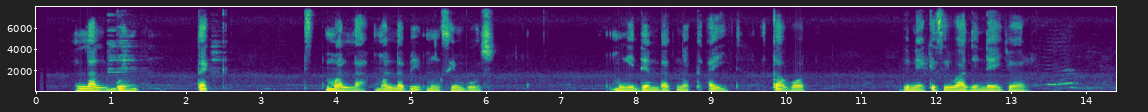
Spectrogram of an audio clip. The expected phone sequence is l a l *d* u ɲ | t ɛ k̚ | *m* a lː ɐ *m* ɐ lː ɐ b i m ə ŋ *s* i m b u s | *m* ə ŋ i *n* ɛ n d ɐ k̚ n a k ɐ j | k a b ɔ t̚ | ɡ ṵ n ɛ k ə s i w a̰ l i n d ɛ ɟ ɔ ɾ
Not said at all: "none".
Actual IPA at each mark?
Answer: b, m, m, s, m, d

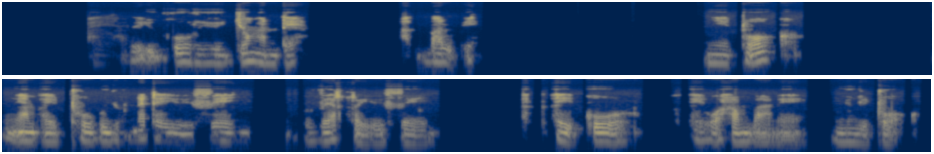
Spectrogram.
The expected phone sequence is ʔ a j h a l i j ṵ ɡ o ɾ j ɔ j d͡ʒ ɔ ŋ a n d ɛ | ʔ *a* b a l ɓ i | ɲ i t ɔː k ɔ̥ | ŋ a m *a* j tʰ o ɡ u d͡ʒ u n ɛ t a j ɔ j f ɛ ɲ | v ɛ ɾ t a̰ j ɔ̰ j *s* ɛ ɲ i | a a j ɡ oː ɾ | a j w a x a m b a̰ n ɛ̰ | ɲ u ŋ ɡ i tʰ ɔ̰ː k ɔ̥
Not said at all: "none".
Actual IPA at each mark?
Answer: a, a, f

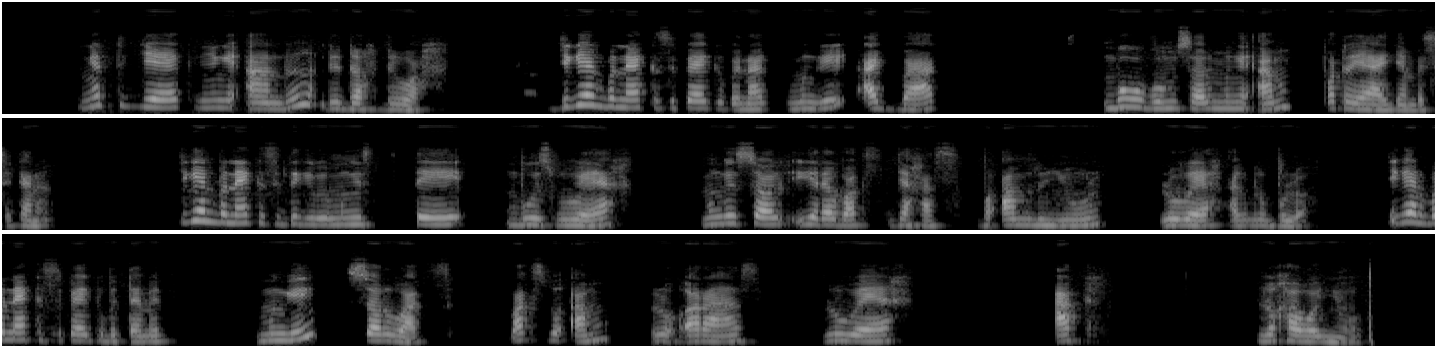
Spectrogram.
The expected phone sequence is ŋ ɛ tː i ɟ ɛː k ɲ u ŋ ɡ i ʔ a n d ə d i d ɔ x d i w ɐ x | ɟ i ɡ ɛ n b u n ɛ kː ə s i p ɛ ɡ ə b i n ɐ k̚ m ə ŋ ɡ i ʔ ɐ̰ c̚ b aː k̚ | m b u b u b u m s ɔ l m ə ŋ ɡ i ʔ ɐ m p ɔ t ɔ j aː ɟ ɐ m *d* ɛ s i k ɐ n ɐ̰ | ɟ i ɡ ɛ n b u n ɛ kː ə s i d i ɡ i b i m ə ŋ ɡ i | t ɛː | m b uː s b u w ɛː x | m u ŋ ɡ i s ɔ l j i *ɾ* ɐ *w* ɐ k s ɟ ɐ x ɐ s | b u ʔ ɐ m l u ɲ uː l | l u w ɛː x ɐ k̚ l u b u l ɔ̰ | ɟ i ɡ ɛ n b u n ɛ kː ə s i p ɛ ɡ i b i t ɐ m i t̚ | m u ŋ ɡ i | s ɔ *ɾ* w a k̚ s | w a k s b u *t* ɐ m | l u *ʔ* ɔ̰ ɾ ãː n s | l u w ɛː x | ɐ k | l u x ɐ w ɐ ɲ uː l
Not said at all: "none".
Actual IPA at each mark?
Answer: b, ɾ, w, l, ʔ, ʔ

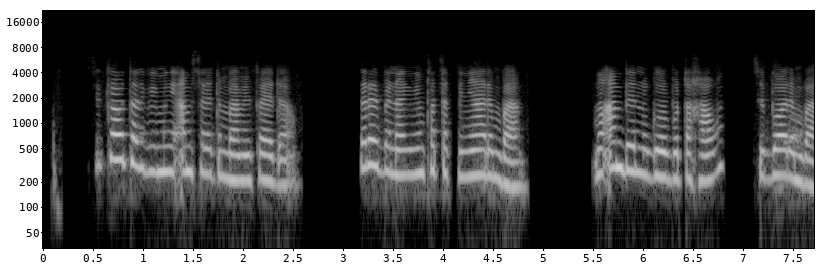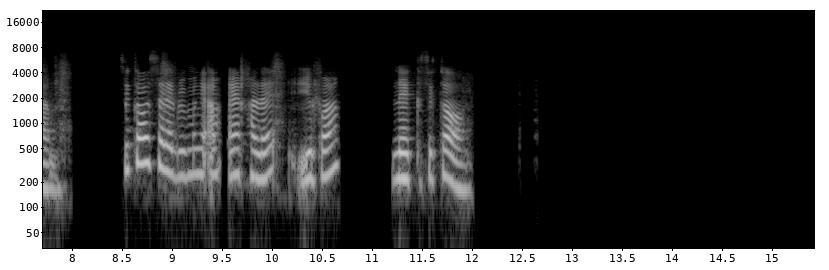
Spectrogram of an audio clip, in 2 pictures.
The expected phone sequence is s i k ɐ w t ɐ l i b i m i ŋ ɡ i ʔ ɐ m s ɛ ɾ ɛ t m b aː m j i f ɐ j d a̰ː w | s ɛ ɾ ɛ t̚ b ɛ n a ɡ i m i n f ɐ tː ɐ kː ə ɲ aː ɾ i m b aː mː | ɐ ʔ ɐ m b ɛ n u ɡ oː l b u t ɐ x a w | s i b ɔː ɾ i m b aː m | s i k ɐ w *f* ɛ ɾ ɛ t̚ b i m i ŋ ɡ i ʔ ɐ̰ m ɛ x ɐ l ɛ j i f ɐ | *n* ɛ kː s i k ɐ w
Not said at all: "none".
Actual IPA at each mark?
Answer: s, n

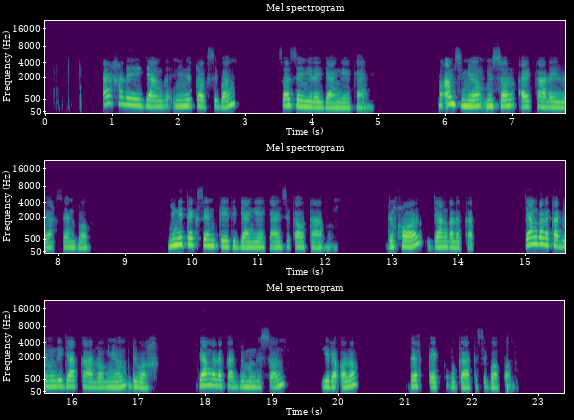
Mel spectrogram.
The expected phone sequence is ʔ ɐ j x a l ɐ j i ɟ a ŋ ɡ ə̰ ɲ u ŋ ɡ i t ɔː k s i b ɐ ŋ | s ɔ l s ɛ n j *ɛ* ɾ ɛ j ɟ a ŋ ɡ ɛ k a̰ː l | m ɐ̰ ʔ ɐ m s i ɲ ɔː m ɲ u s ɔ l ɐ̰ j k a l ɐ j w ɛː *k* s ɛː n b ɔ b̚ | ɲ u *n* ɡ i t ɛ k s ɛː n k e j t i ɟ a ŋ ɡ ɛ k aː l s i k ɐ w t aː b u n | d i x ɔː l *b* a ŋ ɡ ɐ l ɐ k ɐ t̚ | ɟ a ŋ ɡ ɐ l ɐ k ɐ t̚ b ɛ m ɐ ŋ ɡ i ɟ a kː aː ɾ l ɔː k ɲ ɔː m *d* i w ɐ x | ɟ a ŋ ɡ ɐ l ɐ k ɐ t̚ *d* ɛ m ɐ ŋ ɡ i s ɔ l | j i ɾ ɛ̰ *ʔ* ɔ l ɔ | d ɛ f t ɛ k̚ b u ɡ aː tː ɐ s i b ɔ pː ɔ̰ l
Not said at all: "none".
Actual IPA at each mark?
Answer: i, x, ŋ, ɟ, d, b, ʔ

